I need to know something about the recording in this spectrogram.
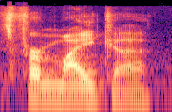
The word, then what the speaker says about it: Formica: Chat would not get over the fact that I was pronouncing it wrong. Right? It's Formica.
